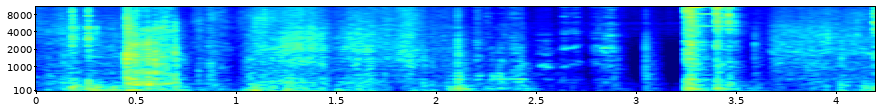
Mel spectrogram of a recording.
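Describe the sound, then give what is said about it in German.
Scrubbing of a green cutting mat with dish soap: uneven rubbing and scraping strokes with a light clattery edge, moderately quiet, broken by short pauses and a brief near-silent gap before the strokes resume. “Jetzt gehe ich hier einmal mit wieder mit dem Priel-Zeug drüber. In der Hoffnung, dass das sauber wird.”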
